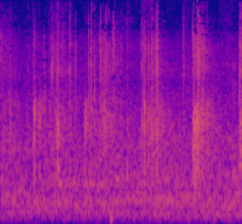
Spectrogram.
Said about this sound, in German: Ich würde euch dafür einmal ganz kurz bitten, jetzt einfach einmal zu klatschen. Langsam im Rhythmus.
